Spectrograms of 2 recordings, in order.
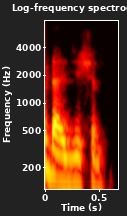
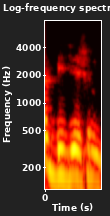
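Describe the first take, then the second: First: डाइजेशन with a long "dai" opening; British pronunciation. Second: डाइजेशन opening with short "di", not "die"; American shortened pronunciation. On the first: Teacher showing how the British say it, "dai" in डाइजेशन. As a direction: say the first syllable of डाइजेशन like "die". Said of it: "ब्रिटिशर बोलेंगे डाइजेशन". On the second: Teacher showing how Americans shorten it, "di" in डाइजेशन. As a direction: shorten the first syllable of डाइजेशन to "di". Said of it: "डाई बोलने के बजाय". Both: Shown as a demonstration.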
